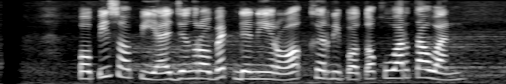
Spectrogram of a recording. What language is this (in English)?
Sundanese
